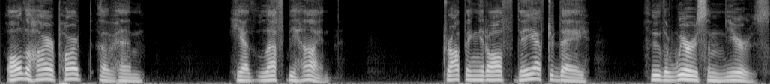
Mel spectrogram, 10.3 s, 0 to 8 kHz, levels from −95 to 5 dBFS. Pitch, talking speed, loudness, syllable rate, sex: 145 Hz, 115 wpm, -18 LUFS, 4.1 syllables/s, male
